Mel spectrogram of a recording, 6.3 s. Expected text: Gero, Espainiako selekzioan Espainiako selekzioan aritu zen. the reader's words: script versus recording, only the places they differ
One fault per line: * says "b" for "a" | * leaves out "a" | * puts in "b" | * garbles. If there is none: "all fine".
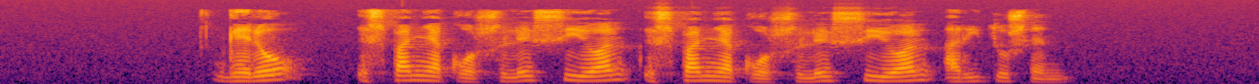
all fine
